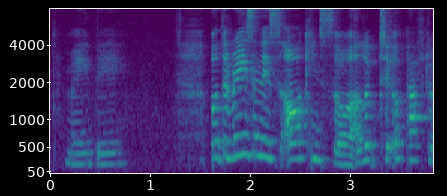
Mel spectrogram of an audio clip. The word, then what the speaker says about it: Arkansas: set in Arkansas now I always thought this state was pronounced Arkansas how stupid am I but you would have thought the same thing wouldn't you yeah because it's spelt I'm talking to all you lovely Americans out there is spelt a Arkansas yeah why wouldn't it be called Arkansas and it's weird because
